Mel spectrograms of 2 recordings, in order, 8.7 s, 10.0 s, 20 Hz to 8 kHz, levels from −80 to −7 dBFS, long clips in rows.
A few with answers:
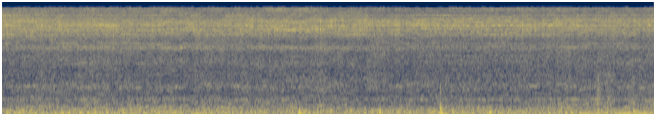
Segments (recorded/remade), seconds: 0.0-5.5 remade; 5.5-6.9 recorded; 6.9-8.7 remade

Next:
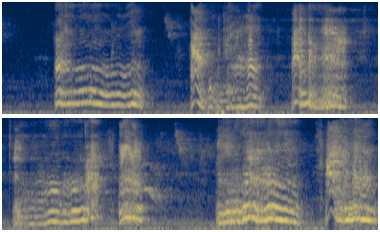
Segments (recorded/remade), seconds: 0.0-3.4 recorded; 3.4-6.3 remade; 6.3-10.0 recorded

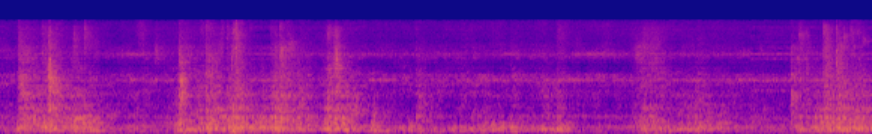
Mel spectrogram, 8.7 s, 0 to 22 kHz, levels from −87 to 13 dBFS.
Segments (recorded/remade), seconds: 0.0-2.3 remade; 2.3-3.0 recorded; 3.0-7.5 remade; 7.5-8.7 recorded

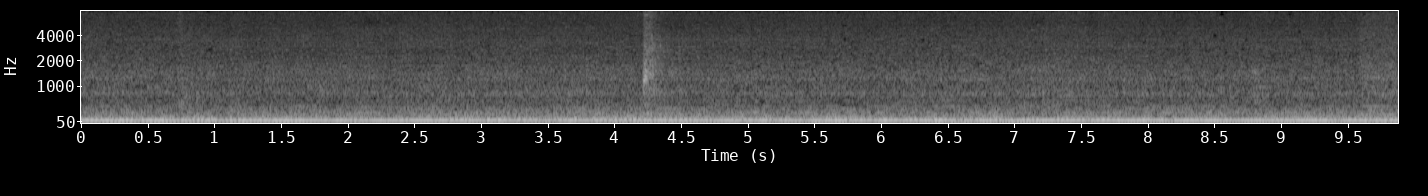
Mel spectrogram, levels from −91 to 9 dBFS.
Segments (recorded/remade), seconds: 0.0-1.0 recorded; 1.0-2.9 remade; 2.9-3.3 recorded; 3.3-4.9 remade; 4.9-7.0 recorded; 7.0-8.0 remade; 8.0-9.9 recorded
